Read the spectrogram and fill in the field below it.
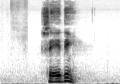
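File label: "sedi", Cherokee; ᏎᏗ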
